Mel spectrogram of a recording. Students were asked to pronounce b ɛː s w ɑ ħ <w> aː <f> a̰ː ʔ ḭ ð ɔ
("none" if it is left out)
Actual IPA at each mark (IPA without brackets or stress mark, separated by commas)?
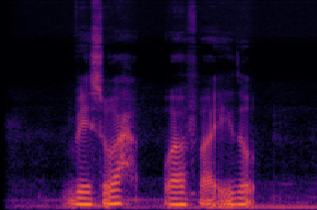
w, f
